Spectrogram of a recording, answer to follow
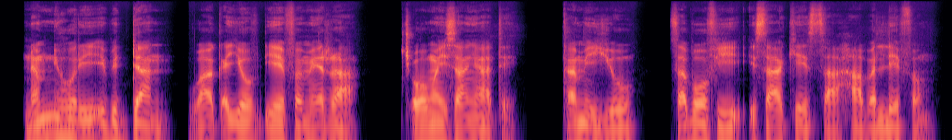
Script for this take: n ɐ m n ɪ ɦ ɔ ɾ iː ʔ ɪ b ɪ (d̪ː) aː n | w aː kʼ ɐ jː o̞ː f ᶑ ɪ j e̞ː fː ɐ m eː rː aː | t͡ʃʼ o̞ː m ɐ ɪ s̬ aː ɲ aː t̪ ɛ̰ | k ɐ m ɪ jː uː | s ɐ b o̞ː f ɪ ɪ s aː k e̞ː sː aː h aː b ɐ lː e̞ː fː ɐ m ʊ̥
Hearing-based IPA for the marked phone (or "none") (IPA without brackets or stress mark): d̪ː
